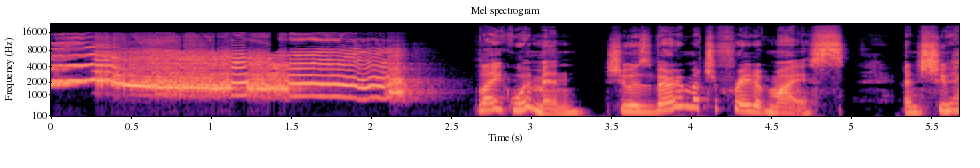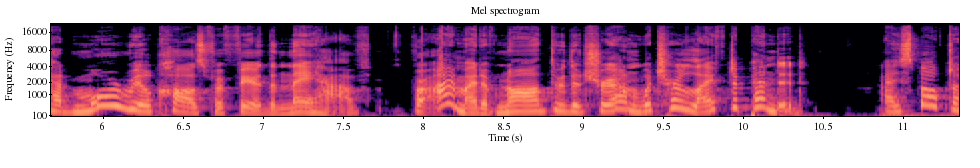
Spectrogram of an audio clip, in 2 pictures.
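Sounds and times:
woman screaming: 0:00.0 - 0:02.6
speech: 0:02.6 - 0:11.3.

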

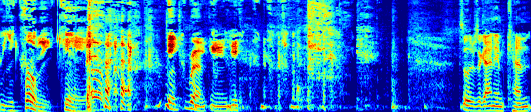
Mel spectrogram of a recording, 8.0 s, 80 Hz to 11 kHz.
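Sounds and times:
speech: 0:00.0 - 0:04.9, 0:06.9 - 0:07.9
person coughing rough breathy bursts: 0:01.3 - 0:01.7, 0:04.4 - 0:05.8
laughter: 0:01.3 - 0:06.0.

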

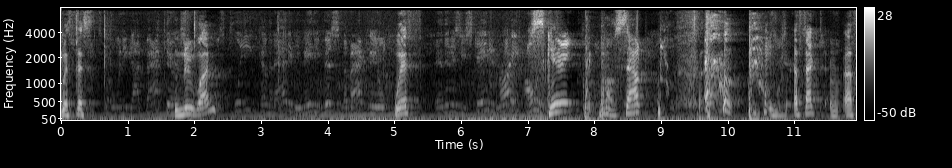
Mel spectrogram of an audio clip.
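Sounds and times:
speech: 0:00.0 - 0:00.5, 0:01.6 - 0:02.8, 0:03.5 - 0:11.9
person coughing with throat-clearing: 0:09.0 - 0:10.9.

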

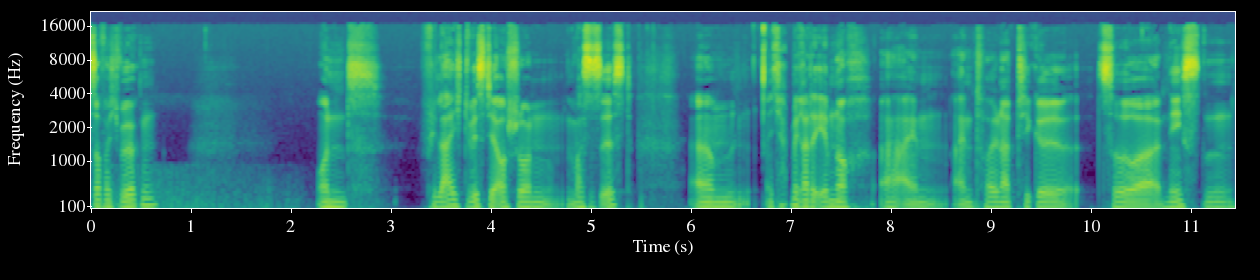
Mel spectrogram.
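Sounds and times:
speech: 0:00.0 - 0:00.8, 0:02.3 - 0:11.4
low rumbling wind on Mars: 0:00.0 - 0:05.0.

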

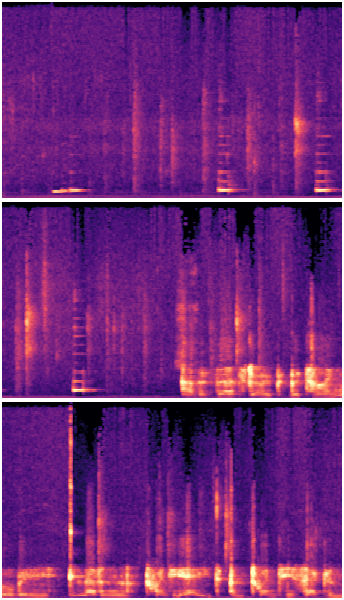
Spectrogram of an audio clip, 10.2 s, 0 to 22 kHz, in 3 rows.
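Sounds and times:
faint low hum: 0:00.0 - 0:10.1
electronic phone keypad dialing tones: 0:00.5 - 0:00.9, 0:02.2 - 0:02.4
speech: 0:05.3 - 0:10.1.

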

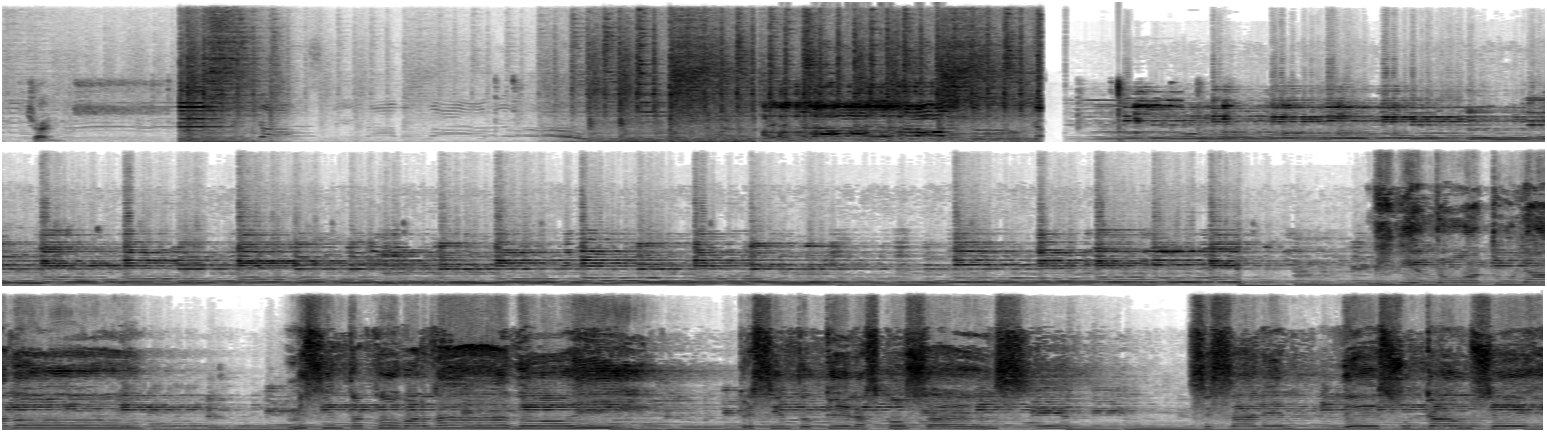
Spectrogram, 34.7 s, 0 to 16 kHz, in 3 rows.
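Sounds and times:
speech: 0:00.2 - 0:00.7, 0:01.9 - 0:02.2, 0:29.3 - 0:31.4, 0:32.2 - 0:34.6
band song with deep bass, reverb-soaked guitars and distortion: 0:01.2 - 0:02.5, 0:03.5 - 0:34.6
laughter: 0:05.3 - 0:07.8.

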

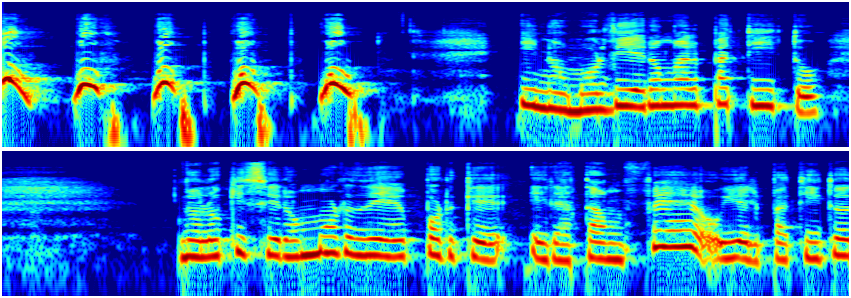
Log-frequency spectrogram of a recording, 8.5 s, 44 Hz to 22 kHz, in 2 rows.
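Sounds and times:
dog barking: 0:00.0 - 0:01.9
speech: 0:02.6 - 0:04.5, 0:05.1 - 0:08.4.

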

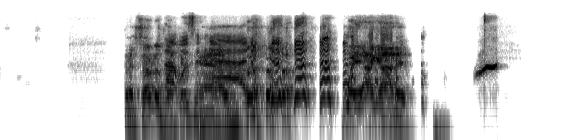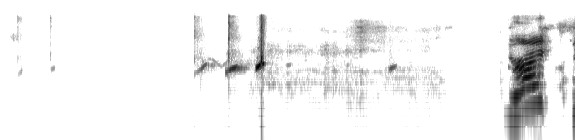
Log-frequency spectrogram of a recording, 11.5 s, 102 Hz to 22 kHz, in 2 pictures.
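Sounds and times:
speech: 0:01.2 - 0:04.4, 0:10.8 - 0:11.5
laughter: 0:02.0 - 0:04.5
person whistling a short high tune: 0:04.8 - 0:05.1, 0:07.7 - 0:08.4.

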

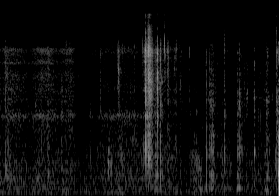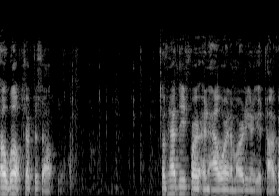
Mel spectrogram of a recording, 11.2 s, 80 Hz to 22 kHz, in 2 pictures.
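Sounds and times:
person crunching loudly while eating: 0:02.3 - 0:08.9
speech: 0:05.6 - 0:06.8, 0:08.8 - 0:11.1.

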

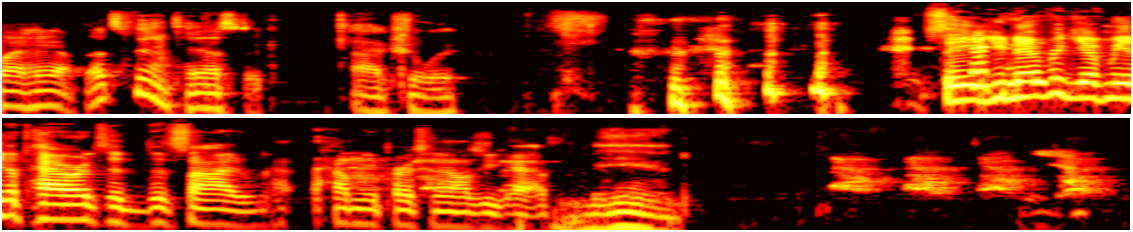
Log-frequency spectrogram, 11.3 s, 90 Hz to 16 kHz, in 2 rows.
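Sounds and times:
speech: 0:00.0 - 0:09.1
laughter: 0:03.2 - 0:09.0
puppy barking high-pitched yips: 0:07.3 - 0:08.4, 0:09.8 - 0:11.2.

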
